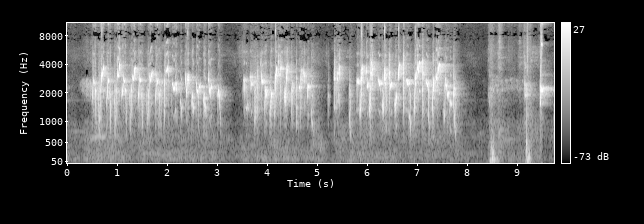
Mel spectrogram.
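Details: Yellow-vented bulbul singing to mock a rival and provoke an answer, three busy bursts of rapid liquid warbling, then two sharp clicks and a short note at the end.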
